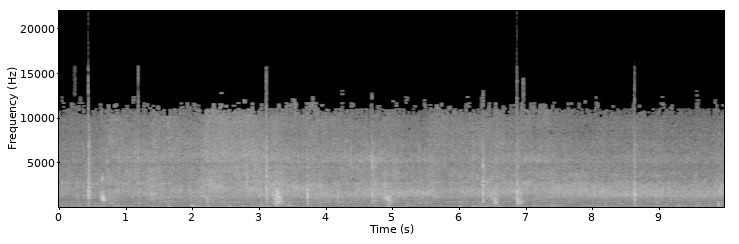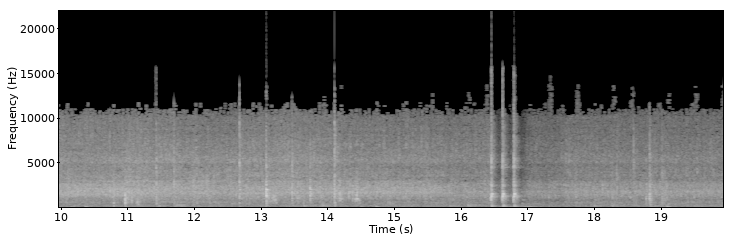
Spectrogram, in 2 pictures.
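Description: Chicken pieces, garlic and onions sizzling steadily in hot olive oil in a nonstick frying pan while they brown, with the utensil stirring and scraping through them. A quick run of sharp clicks comes about three-quarters of the way through.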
